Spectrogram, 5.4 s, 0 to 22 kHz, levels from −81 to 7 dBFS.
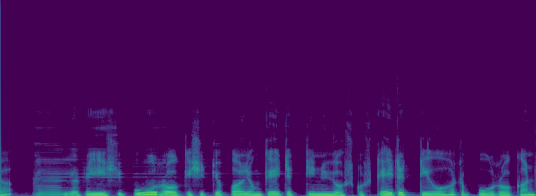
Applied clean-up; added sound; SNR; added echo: neural mask model DeepFilterNet 3.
